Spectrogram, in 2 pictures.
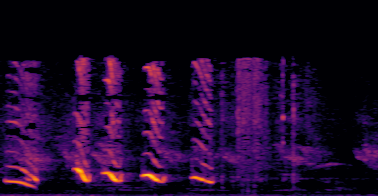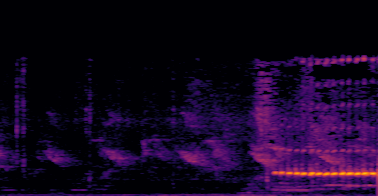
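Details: Five crisp falling whistles from a male common iora, a quiet stretch with faint soft notes, then a long pulsed whistle that grows louder at the close.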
